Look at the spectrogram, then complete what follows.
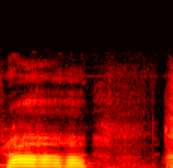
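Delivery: high, slow mock laugh; forced fake laugh. Narrator fakes a laugh at her friend's confession, very high. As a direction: laugh it off, clearly faking.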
